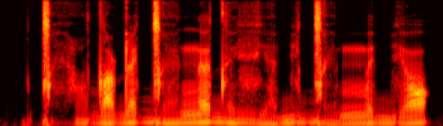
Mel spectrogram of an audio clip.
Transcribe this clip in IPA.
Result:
ǀʰ e̤ dˤ ɤ ɖ ɛ ɡ͡ǀ ɛ̤ n ə d ɛ̤ vʲ a̤ bʲ e ɡ͡ǀ e̤ mː e bʲ ɔ

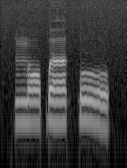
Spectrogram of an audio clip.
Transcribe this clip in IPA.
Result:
n ɔ ɓ ɐː k͡p o

